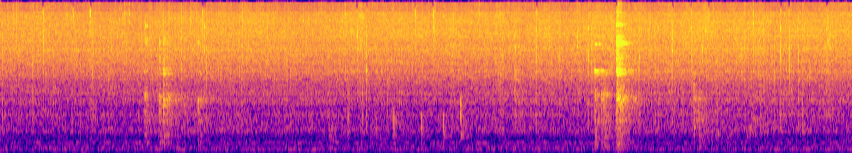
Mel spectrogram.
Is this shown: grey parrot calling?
no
